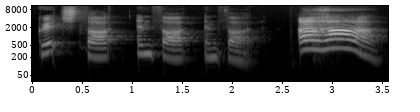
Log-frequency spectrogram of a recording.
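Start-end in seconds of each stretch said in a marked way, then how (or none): 2.6-3.5 very high, loud triumphant cry; excited shout. A narrator's reading. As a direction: shout it with a jump. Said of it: "she shouted with a jump".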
